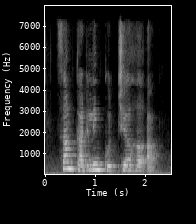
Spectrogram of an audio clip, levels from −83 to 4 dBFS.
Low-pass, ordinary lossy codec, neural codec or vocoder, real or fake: 7.2 kHz; AAC, 32 kbps; none; real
